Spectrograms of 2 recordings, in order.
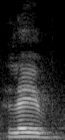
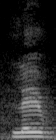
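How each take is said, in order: Both takes have the same delivery.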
